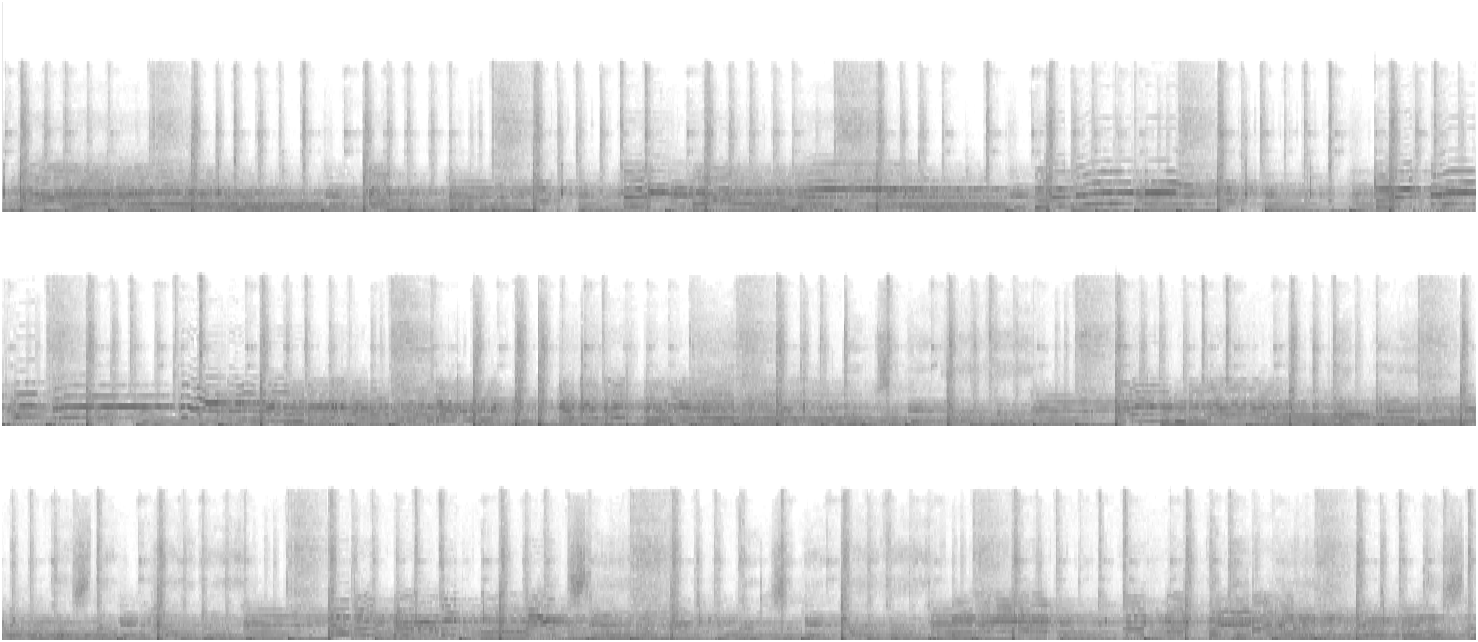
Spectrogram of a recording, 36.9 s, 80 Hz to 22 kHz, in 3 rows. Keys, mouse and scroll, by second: 7.9 ctrl+r, 14.5 ctrl+r, 18.5 click, 19.6 alt+click, 20.7 ctrl+b, 27.0 Tab, 27.4 click, 28.1 click, 28.2 Tab, 29.0 alt+click, 29.9 ctrl+b, 31.8 Tab, 32.8 Tab, 35.8 Tab.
